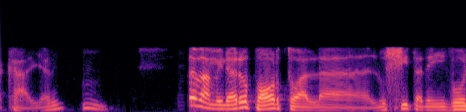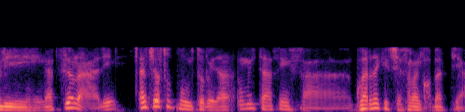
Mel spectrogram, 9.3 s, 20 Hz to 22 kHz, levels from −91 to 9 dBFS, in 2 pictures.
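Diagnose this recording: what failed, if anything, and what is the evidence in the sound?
Lost AMR speech frames on the radio link at 1.81, 4.92, 6.90 and 8.92 s. Corrupted frames failed their checks, so the decoder reused its last good pitch and vocal-tract settings with falling gain. Each gap smears and fades, longest about 140 ms, just before "e mi fa".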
